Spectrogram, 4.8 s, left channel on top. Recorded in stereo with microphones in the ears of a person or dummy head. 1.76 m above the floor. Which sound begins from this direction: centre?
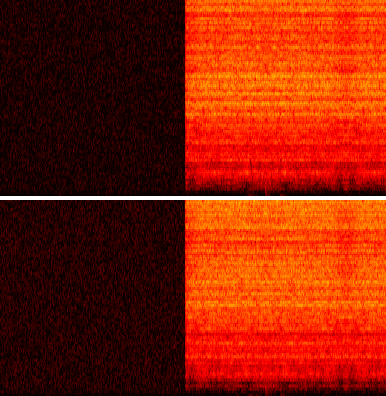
A hiss, at 2.3 s.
